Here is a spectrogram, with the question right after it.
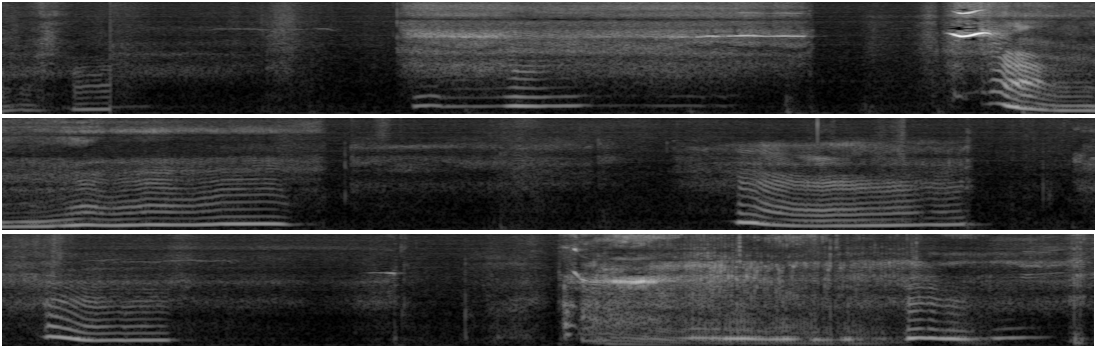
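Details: A female Basset Hound grumbles in the morning in drawn-out, wavering moans, frustrated noises protesting when the petting stops.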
